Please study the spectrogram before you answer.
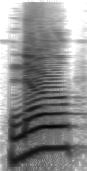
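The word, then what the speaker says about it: know: draw Drew drown menggambar no new noun we pronounce No not k no ya k-nya enggak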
